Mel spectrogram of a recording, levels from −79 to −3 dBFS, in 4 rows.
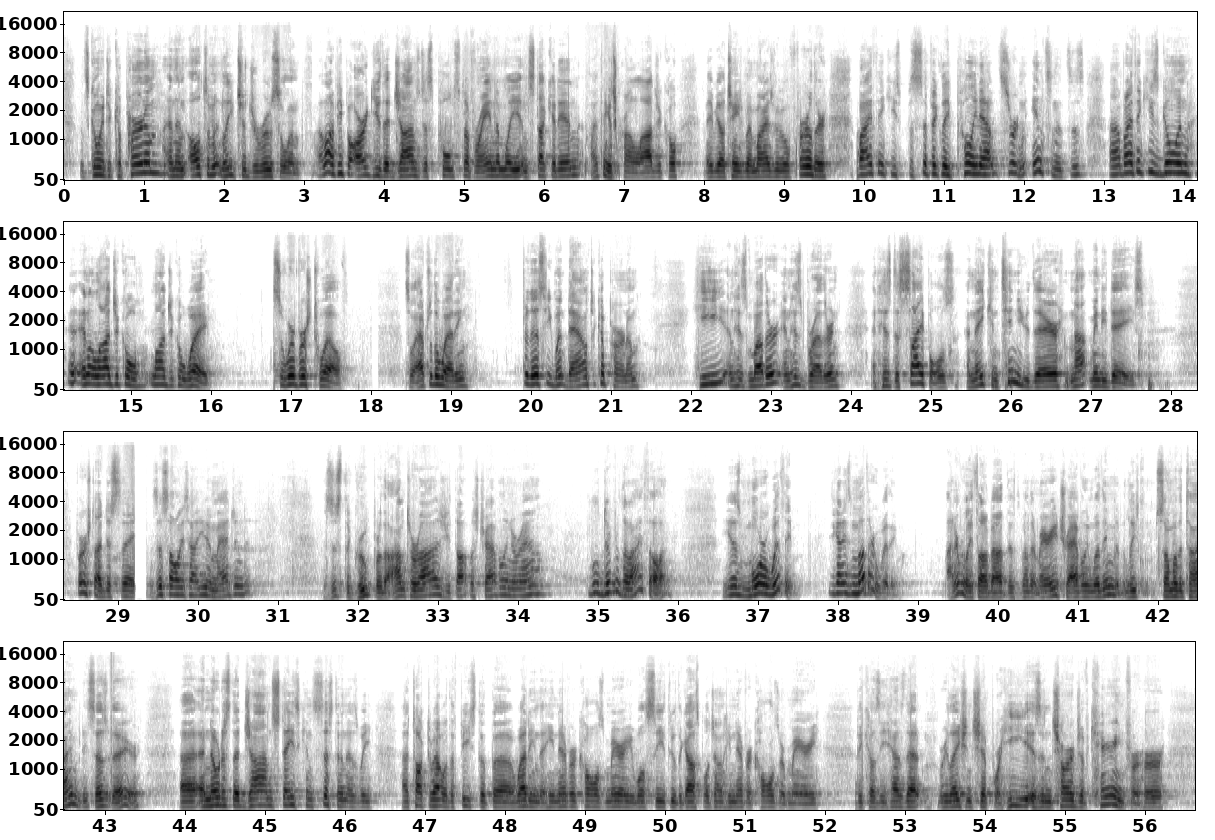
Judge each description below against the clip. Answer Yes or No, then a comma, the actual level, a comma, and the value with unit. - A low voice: No, medium, 150 Hz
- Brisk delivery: Yes, fast, 210 wpm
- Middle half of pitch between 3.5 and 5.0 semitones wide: No, wide, 5.5 semitones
